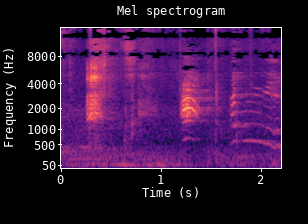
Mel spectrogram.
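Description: A child's short, high-pitched yips, imitating a puppy's 'ruff'. There are two sharp ones, about a third of a second and a second and a quarter in, and a brief voiced sound near the end.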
